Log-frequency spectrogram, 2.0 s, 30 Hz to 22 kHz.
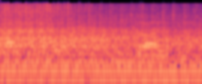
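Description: LuAZ off-roader's air-cooled V4 engine idling steadily.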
